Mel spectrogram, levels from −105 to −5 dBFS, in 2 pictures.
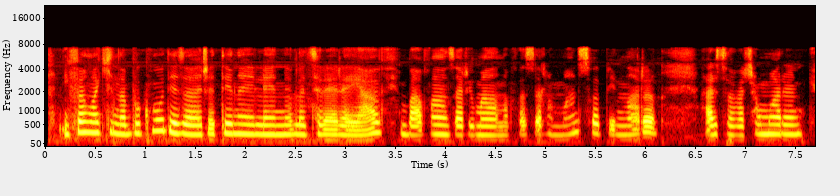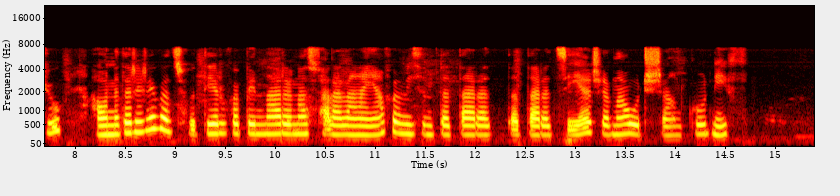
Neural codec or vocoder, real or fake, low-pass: none; real; 7.2 kHz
